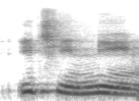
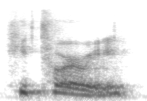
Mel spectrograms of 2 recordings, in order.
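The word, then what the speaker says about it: 一人: read through together um ichi nin would be like the logical thing you think you would say but actually you say hitori like the hito is the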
